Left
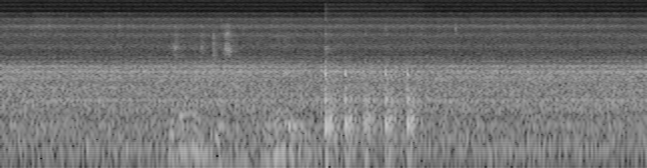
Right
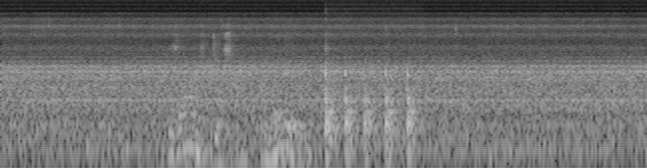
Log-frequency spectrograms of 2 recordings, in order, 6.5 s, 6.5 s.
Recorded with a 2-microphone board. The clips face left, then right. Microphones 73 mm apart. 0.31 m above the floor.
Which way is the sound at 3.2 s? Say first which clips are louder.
Even; 5° right (ahead or behind).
